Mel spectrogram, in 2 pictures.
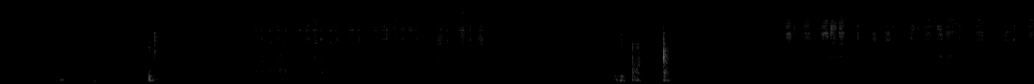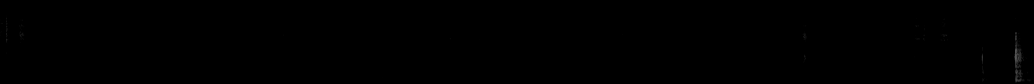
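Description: Charcoal pencil and a paper blending stump working on drawing paper: faint scratchy strokes in two spells of a few seconds each, with light taps and ticks between.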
